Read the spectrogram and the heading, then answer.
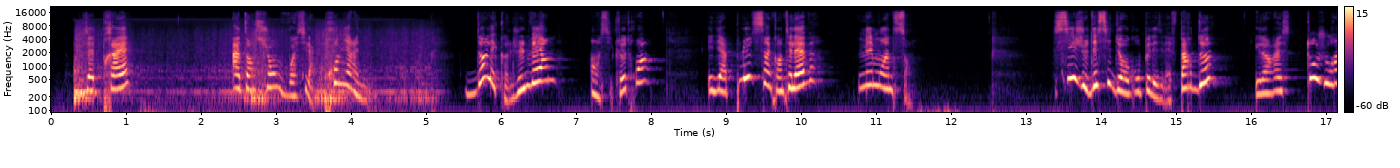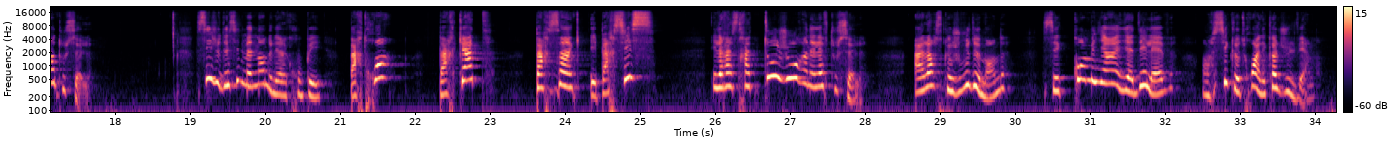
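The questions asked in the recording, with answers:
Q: Alors ce que je vous demande, c'est combien il y a d'élèves en cycle 3 à l'école Jules Verne.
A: 61 élèves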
